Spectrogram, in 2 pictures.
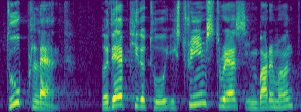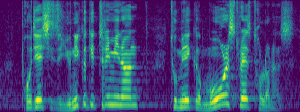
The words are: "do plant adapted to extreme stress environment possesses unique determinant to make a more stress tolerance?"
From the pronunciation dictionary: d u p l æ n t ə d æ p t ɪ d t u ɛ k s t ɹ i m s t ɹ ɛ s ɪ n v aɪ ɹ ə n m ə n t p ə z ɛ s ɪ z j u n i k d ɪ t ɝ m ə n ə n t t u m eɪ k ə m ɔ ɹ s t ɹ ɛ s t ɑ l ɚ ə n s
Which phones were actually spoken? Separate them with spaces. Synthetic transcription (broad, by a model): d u p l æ n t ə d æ p t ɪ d t u ɛ k s t ɹ i m s t ɹ ɛ s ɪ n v aɪ ɹ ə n m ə n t p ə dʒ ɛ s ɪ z j u n i k d ɪ t ɝ m ə n ə n t t u m eɪ k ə m ɔ ɹ s t ɹ ɛ s t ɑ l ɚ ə n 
